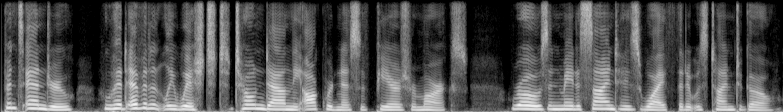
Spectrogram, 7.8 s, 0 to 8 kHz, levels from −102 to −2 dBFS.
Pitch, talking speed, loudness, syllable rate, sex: 225 Hz, 215 wpm, -17 LUFS, 5.3 syllables/s, female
